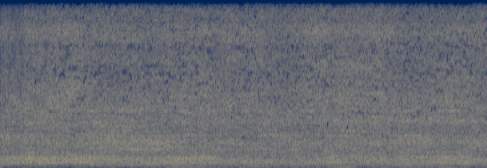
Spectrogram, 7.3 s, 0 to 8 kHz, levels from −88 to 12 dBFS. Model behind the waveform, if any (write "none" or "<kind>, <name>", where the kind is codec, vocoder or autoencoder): vocoder, Vocos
